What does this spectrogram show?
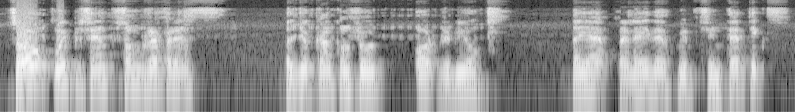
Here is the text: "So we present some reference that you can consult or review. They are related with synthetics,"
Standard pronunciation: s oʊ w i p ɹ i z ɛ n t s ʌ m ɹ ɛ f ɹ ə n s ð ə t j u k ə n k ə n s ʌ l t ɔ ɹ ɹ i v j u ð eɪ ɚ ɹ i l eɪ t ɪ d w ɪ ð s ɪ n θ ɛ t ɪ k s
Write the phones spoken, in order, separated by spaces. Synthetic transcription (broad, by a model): s oʊ w i p ɹ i s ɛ n t s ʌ m ɹ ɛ f ɹ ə n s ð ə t j u k ə n k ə n s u l t ɔ ɹ ɹ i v j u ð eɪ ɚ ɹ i l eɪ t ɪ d w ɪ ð s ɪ n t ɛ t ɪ k s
